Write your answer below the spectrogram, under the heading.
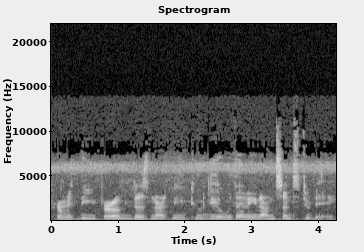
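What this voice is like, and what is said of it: Kermit the Frog impression. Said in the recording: “Fucking Kermit the Frog over here. ... That was actually pretty good. ... Wasn't quite Frank Oz, but it's pretty good.”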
